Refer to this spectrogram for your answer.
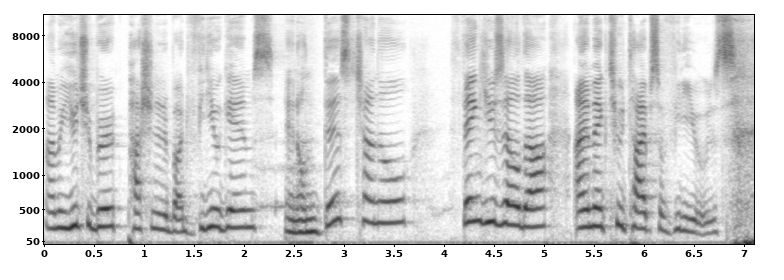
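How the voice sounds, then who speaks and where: A woman speaks in a high voice with a French accent. Her intonation is lively. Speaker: gaming YouTuber. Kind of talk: casual talk to camera.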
